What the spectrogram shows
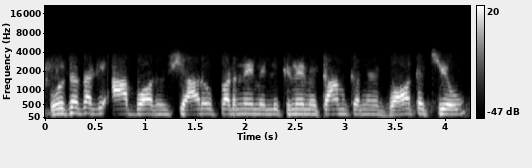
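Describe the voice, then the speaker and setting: A male pastor with a Punjabi accent delivers an exhorting sermon, repeating phrases and posing rhetorical questions he answers himself in call-and-response fashion. His voice is a little high, flat, and fairly quick. It comes through muffled and noisy over a conference call.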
